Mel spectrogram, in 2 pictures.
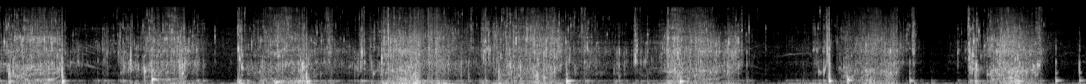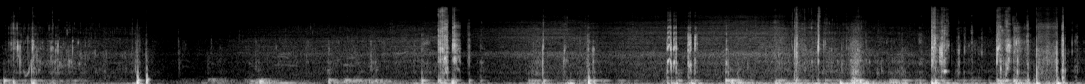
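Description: Seawater splashing and rushing over an action camera as it is dunked through the surf, loud for about the first ten seconds. After that come quieter water lapping and scattered knocks of water against the camera and surfboard.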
